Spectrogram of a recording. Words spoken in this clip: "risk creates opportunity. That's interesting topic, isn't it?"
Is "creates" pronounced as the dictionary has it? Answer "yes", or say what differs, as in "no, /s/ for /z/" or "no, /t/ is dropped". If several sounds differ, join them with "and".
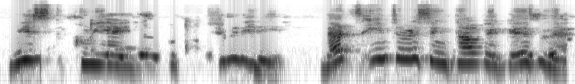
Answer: no, /s/ is dropped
